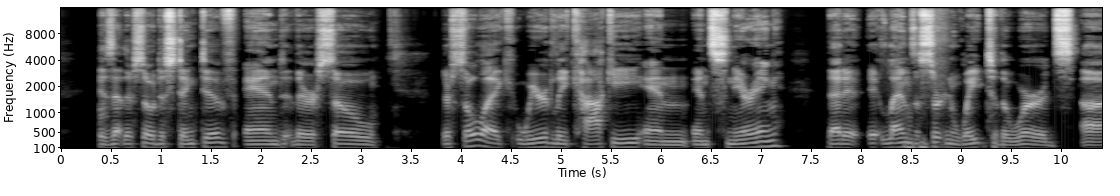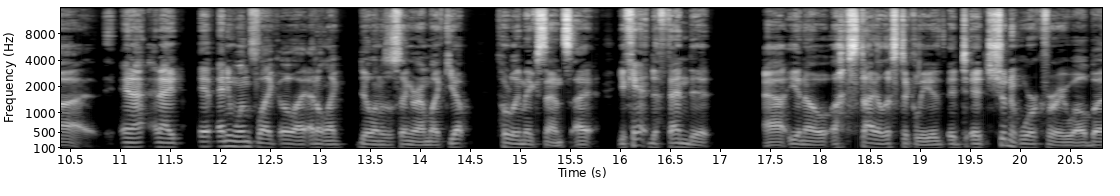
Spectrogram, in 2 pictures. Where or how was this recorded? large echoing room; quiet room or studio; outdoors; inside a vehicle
quiet room or studio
